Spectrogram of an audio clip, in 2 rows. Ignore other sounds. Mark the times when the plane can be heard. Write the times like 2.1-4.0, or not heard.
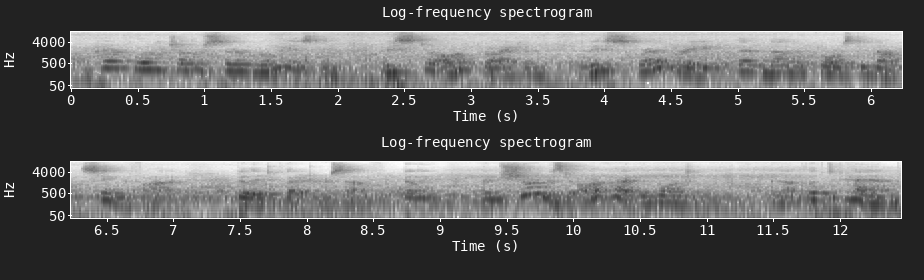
0.0-12.4.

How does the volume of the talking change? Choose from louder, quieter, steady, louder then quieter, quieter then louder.
steady.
